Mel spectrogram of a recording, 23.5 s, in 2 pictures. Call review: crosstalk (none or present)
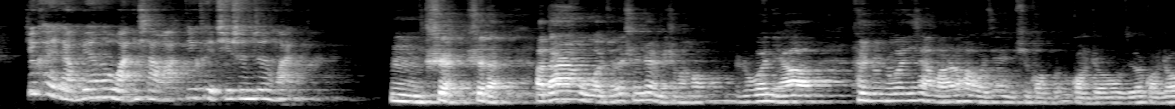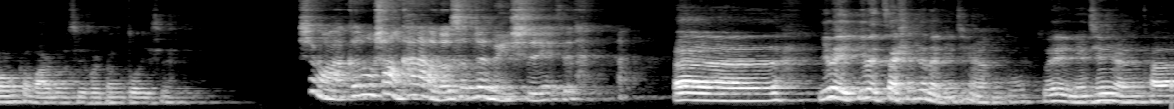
none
